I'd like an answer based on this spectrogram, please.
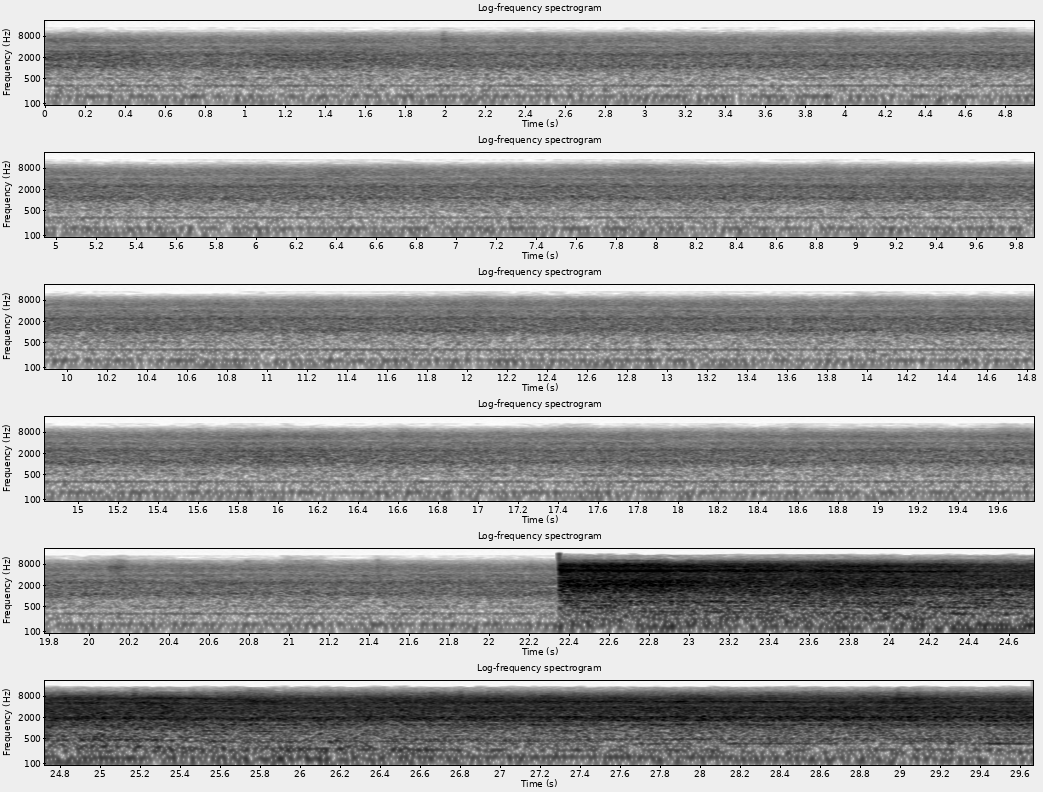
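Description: A steady mechanical hum with a low droning pitch. About two-thirds of the way through, a louder, hissier machine noise cuts in abruptly and runs on.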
